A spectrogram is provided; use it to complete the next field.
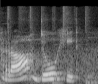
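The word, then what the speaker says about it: Rotherhithe: அதை எப்படி ப்ரொனவுன்ஸ் பண்ணணும்னா ராடுஹெட். ஸோ அங்கே வந்துட்டு இவர் வந்துட்டு என்ன பண்ணுறாருன்னா, எனக்கு அதிகமாக தெரியாது, கொஞ்சம் தான் தெரியும், அதே நான் அவங்ககிட்ட சொல்கிறேன்னு சொல்கிறாங்க.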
